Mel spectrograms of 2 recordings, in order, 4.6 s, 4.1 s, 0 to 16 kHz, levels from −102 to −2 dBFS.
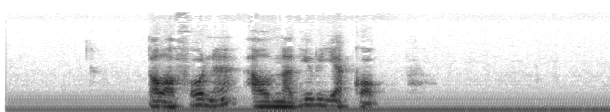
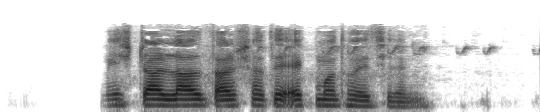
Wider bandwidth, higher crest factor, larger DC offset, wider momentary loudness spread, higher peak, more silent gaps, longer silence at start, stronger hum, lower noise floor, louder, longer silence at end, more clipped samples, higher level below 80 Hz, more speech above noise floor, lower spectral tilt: second, 5.2 kHz vs 7.8 kHz; about the same, 18 dB vs 18 dB; neither; first, 25 LU vs 14 LU; second, -6 dBFS vs -2 dBFS; neither; first, 1.1 s vs 0.8 s; first, 50 Hz at -40 dBFS vs none; about the same, -47 dBFS vs -48 dBFS; second, -23 LUFS vs -18 LUFS; second, 0 s vs 0.85 s; neither; first, -42 dBFS vs -62 dBFS; second, 26 dB vs 30 dB; first, -10 dB/octave vs -5 dB/octave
